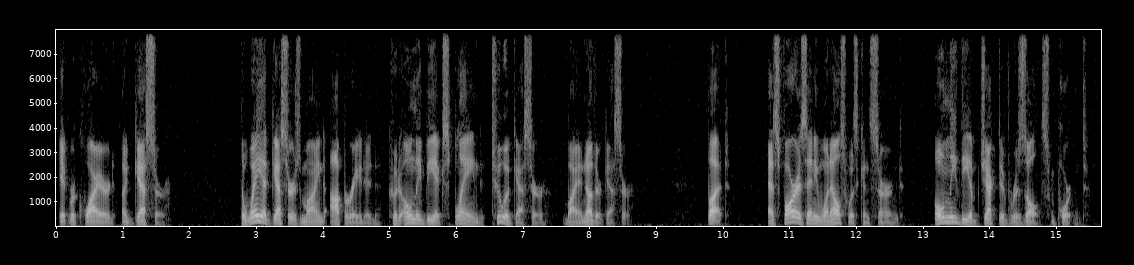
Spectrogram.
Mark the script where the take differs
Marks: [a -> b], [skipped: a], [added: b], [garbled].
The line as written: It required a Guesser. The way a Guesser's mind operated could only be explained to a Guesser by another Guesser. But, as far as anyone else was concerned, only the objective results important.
It required a Guesser. The way a Guesser's mind operated could only be explained to a Guesser by another Guesser. But, as far as anyone else was concerned, only the objective results important.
